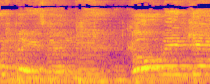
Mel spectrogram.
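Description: A man singing a pop-rock song over a strummed acoustic guitar, with a long held note beginning a little past halfway.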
